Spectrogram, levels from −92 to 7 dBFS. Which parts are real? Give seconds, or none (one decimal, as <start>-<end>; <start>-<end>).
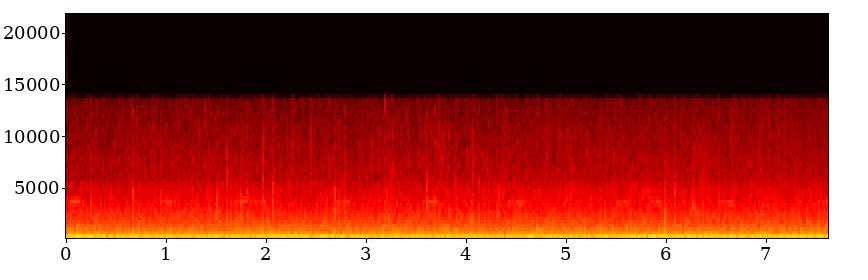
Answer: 0.0-4.5

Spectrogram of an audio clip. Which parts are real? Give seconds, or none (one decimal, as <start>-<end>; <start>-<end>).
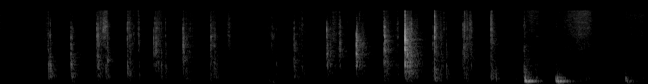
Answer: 0.0-6.5

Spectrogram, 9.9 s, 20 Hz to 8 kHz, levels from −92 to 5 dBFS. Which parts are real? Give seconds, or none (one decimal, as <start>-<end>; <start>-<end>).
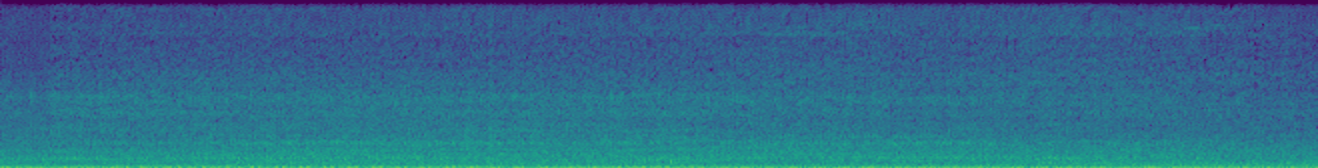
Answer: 0.6-1.0; 5.5-6.6; 8.9-9.9

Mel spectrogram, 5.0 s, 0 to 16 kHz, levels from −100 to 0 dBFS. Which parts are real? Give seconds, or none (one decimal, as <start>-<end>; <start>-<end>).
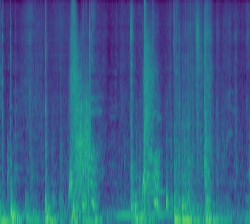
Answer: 0.0-0.7; 1.8-3.0; 4.6-5.0

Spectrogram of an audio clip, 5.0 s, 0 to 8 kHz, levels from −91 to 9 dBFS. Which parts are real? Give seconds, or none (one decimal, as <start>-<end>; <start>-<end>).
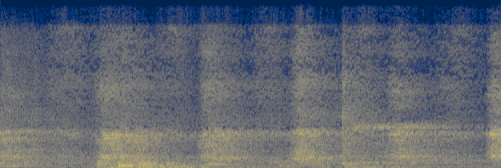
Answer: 3.9-5.0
